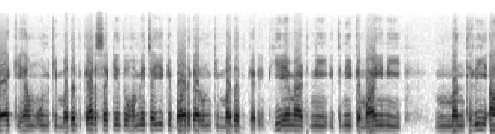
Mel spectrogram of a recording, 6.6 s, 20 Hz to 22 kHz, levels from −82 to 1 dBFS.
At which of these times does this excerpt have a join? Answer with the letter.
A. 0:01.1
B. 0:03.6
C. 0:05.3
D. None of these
B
